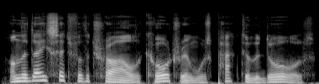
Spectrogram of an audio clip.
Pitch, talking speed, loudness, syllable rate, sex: 120 Hz, 280 wpm, -18 LUFS, 5.3 syllables/s, male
